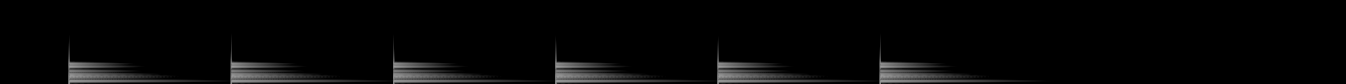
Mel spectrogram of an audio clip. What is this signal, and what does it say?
Clock strike, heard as a bell. 6. Six o'clock.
